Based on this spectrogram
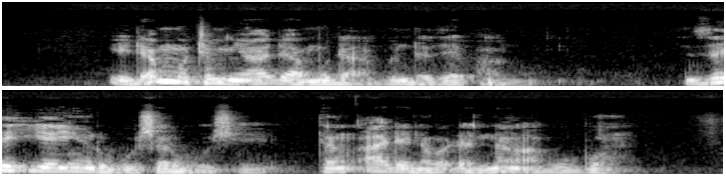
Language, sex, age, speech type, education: Hausa, male, 60+, read, tertiary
